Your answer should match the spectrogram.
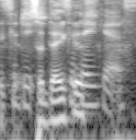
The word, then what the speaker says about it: Sudeikis: Sudeikis.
